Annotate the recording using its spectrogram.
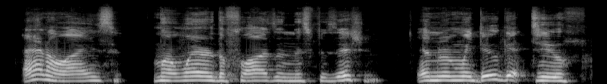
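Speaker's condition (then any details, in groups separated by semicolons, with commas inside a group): Cerebral palsy, spastic quadriplegia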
